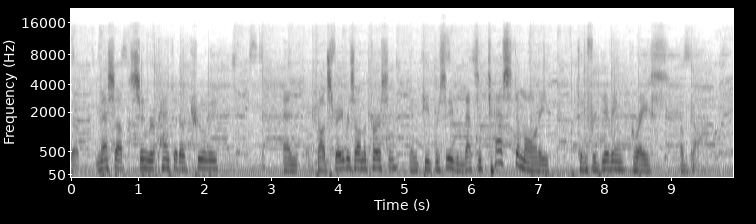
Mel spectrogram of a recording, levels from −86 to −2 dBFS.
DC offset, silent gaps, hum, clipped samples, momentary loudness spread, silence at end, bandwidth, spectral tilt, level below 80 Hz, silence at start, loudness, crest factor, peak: under 0.1%; none; none; under 0.1%; 11 LU; 0 s; 16 kHz; -4.5 dB/octave; -52 dBFS; 0 s; -38 LUFS; 16 dB; -22 dBFS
